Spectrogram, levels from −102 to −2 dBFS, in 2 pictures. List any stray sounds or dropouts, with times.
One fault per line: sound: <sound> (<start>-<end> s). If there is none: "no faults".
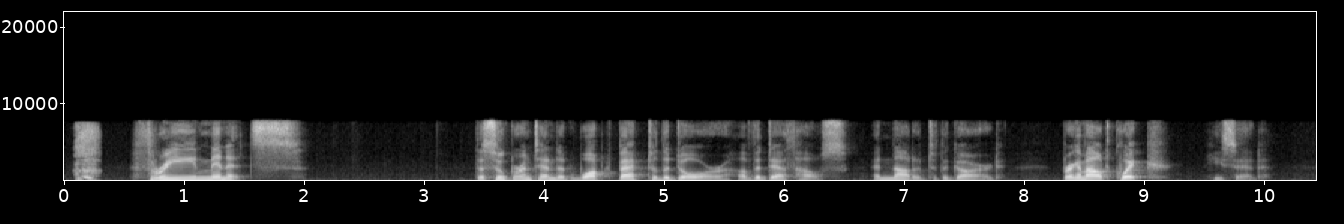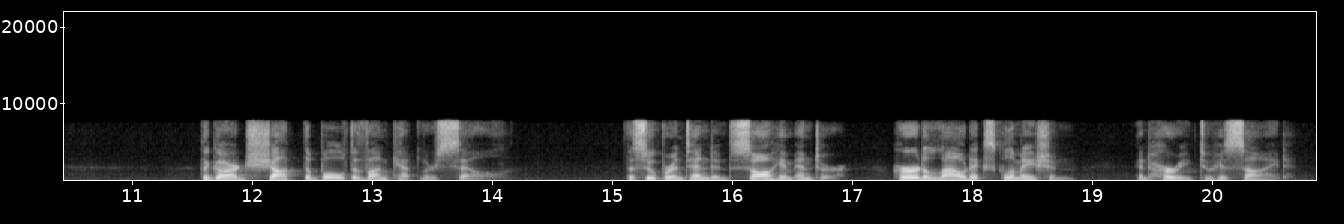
sound: sniff (0.1-0.3 s)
